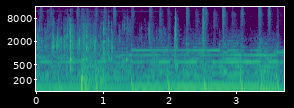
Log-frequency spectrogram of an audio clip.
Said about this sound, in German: So, der Hund kriegt jetzt erstmal ein bisschen Futter mit Wasser und das ist so ziemlich das erste Wasser, was wir heute verwenden.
